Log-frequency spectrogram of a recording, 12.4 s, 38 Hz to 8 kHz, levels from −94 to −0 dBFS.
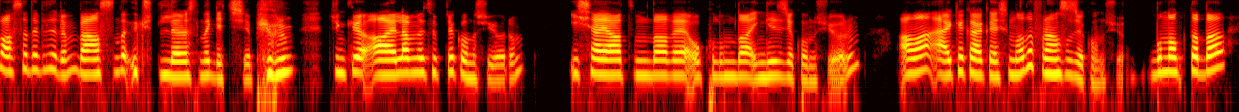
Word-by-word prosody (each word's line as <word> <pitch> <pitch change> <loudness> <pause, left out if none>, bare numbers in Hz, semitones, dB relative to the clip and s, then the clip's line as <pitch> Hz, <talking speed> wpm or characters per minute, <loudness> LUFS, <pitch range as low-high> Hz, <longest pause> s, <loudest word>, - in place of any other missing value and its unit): bahsedebilirim. 290 -2 -3
Ben, 240 -1 +6
aslında 245 +4 0
3 260 -1 -7
dil 230 -2 +1
arasında 215 +1 -1
geçiş 195 -4 -7
yapıyorum. 240 +8 -1 0.4
Çünkü 260 0 +1
ailemle 245 +2 +5
Türkçe 255 +1 -4
konuşuyorum. 195 0 -6 0.5
İş 245 +1 -5
hayatımda 225 -1 +3
ve 225 0 +2
okulumda 215 +1 -3
İngilizce 205 0 -3
konuşuyorum 180 - -8 0.4
ama 265 +5 +3
erkek 230 +4 +1
arkadaşımla 230 0 +1
da 360 - +1
Fransızca 235 - 0
konuşuyorum. 200 +3 -16
Bu 255 +3 -2
noktada, 270 +4 +4
235 Hz, 125 wpm, -26 LUFS, 215-260 Hz, 0.5 s, Ben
